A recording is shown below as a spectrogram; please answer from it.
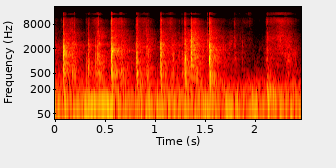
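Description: A tarot deck being shuffled by hand: a quick, uneven run of about eight crisp card clicks that stops shortly before the end.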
